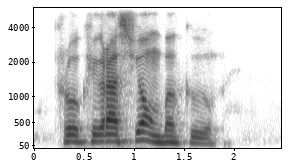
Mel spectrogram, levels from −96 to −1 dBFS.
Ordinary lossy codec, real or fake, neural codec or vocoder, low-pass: Opus, 24 kbps; fake; codec, 16 kHz, 4 kbps, X-Codec, HuBERT features, trained on LibriSpeech; 5.4 kHz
